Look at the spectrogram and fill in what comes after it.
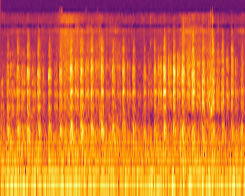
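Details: A Mameshiba scared of riding in the car and unable to settle pants rapidly and steadily throughout, a fast even train of breathy huffs over a continuous deep car-engine rumble.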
